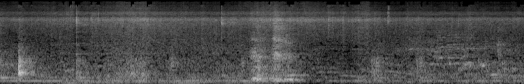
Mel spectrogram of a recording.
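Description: Upma being stirred in a pan during cooking, with soft scraping strokes and a light sizzle running steadily underneath, close and moderately loud, while a voice speaks over it.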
